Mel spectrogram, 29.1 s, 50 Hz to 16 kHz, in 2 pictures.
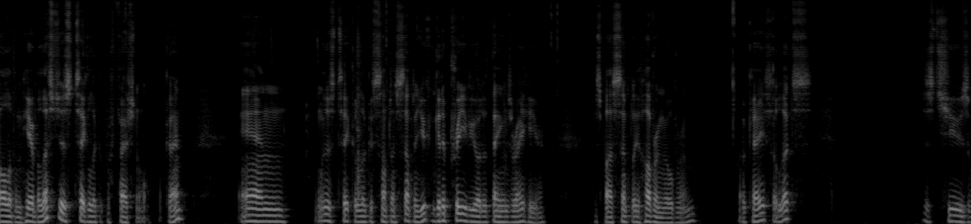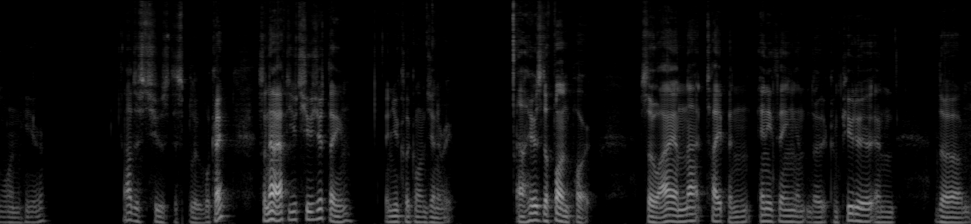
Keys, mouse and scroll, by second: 21.2 click, 21.4 click, 22.1 click, 23.1 click, 26.2 click.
